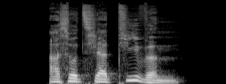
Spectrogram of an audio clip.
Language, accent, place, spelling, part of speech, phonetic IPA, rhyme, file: German, Germany, Berlin, assoziativem, adjective, [asot͡si̯aˈtiːvm̩], -iːvm̩, De-assoziativem.ogg
- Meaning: strong dative masculine/neuter singular of assoziativ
